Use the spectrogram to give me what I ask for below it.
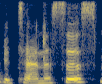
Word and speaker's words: yucatanensis: A group of Taiwanese, Japanese, and Australian researchers discovered the, and I'm going to butcher this, the Bathynomys yucatanensis. – Not that bad. Yucatanensis, maybe? – Yucatanensis. That sounds better.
